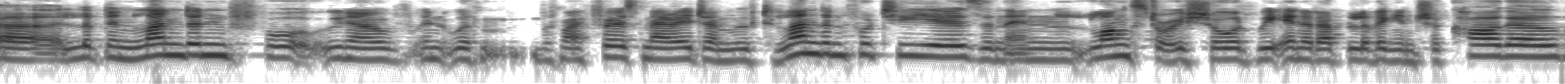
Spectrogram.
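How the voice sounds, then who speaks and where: With a South African accent, the speaker goes at a fairly quick pace with hardly any pauses. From South Africa, Cape Town. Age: 40s. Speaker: podcast co-host. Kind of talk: casual chat.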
